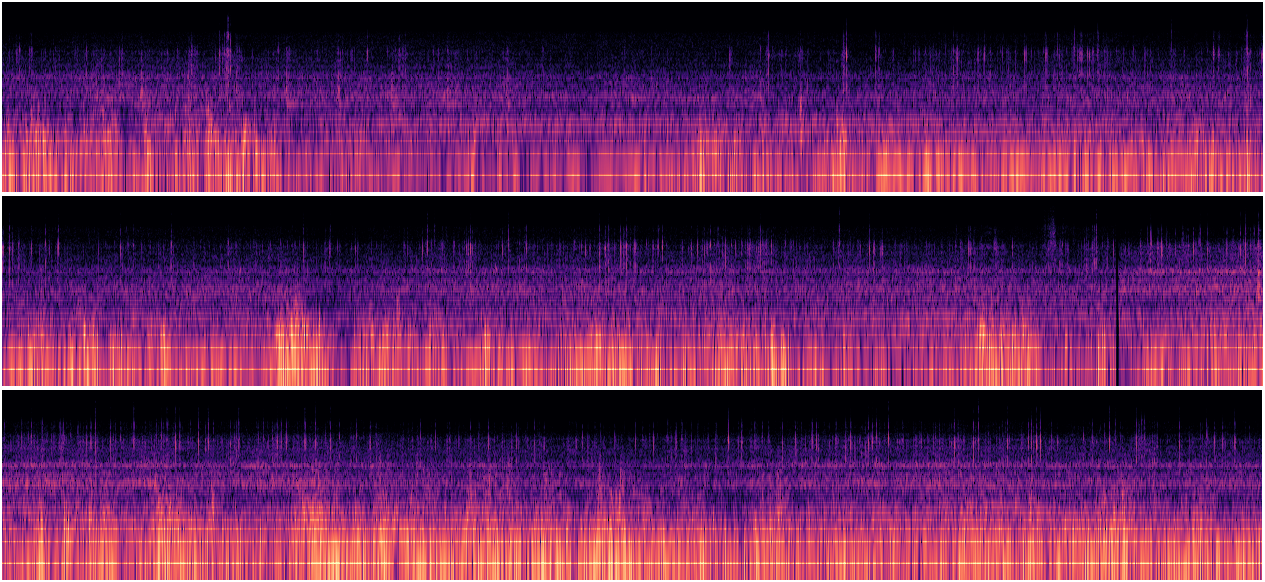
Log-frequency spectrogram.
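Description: Wind buffeting the microphone of a camera on a moving bicycle, a steady low rumble, with the tyres rolling on asphalt and scattered light ticks and rattles from the bike.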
